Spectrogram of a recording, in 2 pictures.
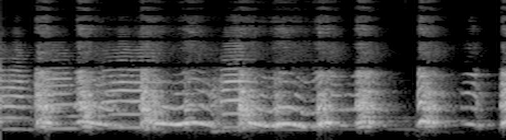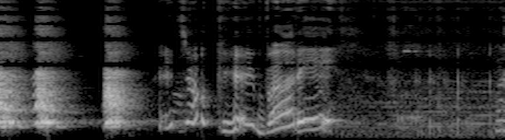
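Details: Labrador Retrievers singing along to morning instrument practice with a run of pulsing, wavering howls and yelps in quick succession, fading out as a person starts talking.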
